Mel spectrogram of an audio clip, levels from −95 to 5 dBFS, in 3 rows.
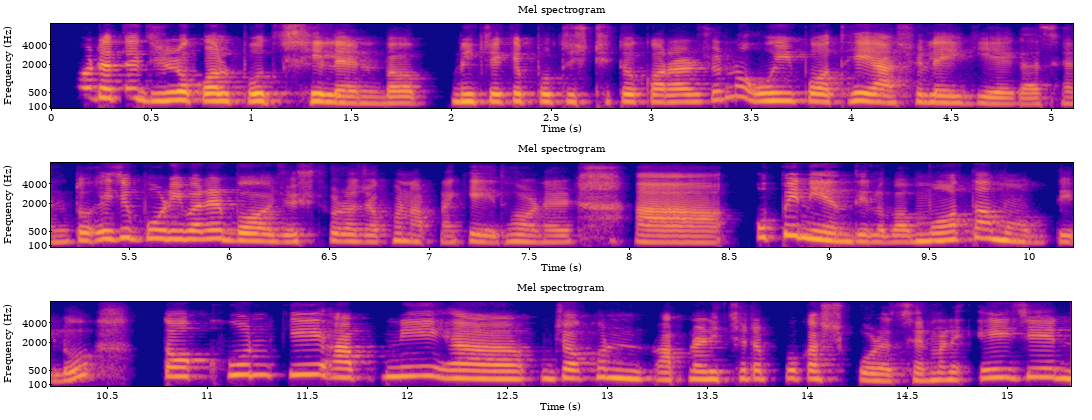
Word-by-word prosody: ওটাতে 320 -1 +5
দৃঢ়কল্প 230 -2 +6 0.3
ছিলেন 205 -6 +4
বা 180 - +1 0.3
নিজেকে 220 +1 +4
প্রতিষ্ঠিত 215 0 -3
করার 205 +1 +2
জন্য 275 +7 -6 0.2
ওই 240 - +5
পথেই 220 +2 +4
আসলে 200 +1 -3
এগিয়ে 175 -3 -3
গেছেন। 155 +2 -8
তো - - 0
এই 255 - +2
যে - - +2
পরিবারের 260 0 +2
বয়োজ্যেষ্ঠরা 195 0 -1
যখন 205 +4 -6
আপনাকে 180 +3 -9
এ - - -5
ধরনের 180 -2 -5 0.4
আ - - +4 0.6
opinion 285 - +3
দিলো 185 -1 -3
বা - - -1
মতামত 240 -5 0
দিলো, 185 +5 -3 0.5
তখন 305 +4 0 0.2
কি 355 0 0 0.2
আপনি 295 +3 -4 0.3
আ - - +3 0.5
যখন 255 +2 -1 0.3
আপনার 225 +2 -1
ইচ্ছাটা 240 +1 -6
প্রকাশ 240 -1 -2 0.2
করেছেন 190 0 -4
মানে 210 0 -3 0.2
এই 275 - 0
যে 285 - -1
220 Hz, 155 wpm, -22 LUFS, 195-260 Hz, 0.6 s, দৃঢ়কল্প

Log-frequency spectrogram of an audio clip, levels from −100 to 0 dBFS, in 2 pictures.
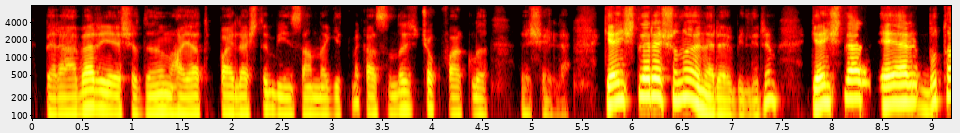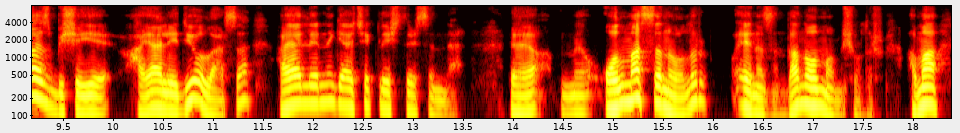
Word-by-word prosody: beraber 110 +6 -2
yaşadığın, 115 -2 -4
hayatı 110 0 -6
paylaştığın 110 +3 -6
bir 110 - -6
insanla 105 0 -8
gitmek 105 +11 -15
aslında 110 +3 -6
çok 130 +1 -9
farklı, 105 -1 -9 0.3
eee, 95 - -14
şeyler. 85 -3 -14 0.4
Gençlere 215 +6 +7
şunu 200 +1 +1
önerebilirim, 100 - -2 0.3
gençler 170 +7 +6 0.2
eğer 170 +2 +7
bu 180 +3 -2
tarz 200 - +3
bir - - -4
şeyi 115 -2 -2
hayal 125 +4 -1
ediyorlarsa 125 - -2 0.2
hayallerini 165 +5 0
gerçekleştirsinler. 125 - -7 0.5
Eee, 115 +1 -2 0.3
m 110 0 -8 0.2
olmazsa 170 +6 +4
ne 140 - +1
olur? 125 - -4 0.3
En 145 -5 +1
azından 100 - -3
olmamış 125 - 0
olur. 80 -2 -20 0.3
Ama 155 +5 +4
125 Hz, 115 wpm, -22 LUFS, 105-160 Hz, 0.5 s, Gençlere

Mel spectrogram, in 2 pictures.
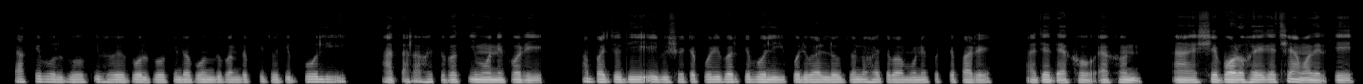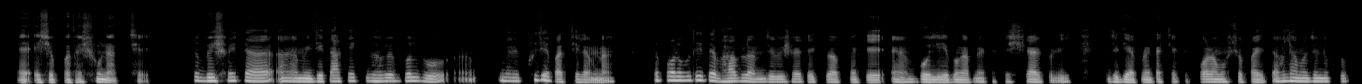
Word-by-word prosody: কাকে 125 +2 -4
বলবো, 115 -1 0 0.2
কিভাবে 110 -2 0
বলব 110 0 +1 0.2
কিংবা 110 0 +1
বন্ধুবান্ধবকে 110 0 0
যদি 110 0 -1 0.2
বলি 120 -1 +2 0.5
আ - - +1
তারা 110 - -5
হয়তোবা 110 -2 -2
কি - - -5
মনে 105 0 +4
করে। 105 -2 +1 0.5
আবার 120 -2 +2
যদি 115 0 +3 0.2
এই 115 - +3
বিষয়টা 115 +1 -3
পরিবারকে 115 0 +1
বলি 110 -1 +5 0.2
পরিবারের 110 -1 +3
লোকজনও 110 +1 +1
হয়তোবা 110 0 0
মনে 105 0 +2
করতে 110 -1 -7
পারে 105 -1 +1 0.5
আ - - -6
যে, 110 - +4
"দেখো 105 +1 -1 0.2
এখন 105 +1 +1 0.5
আ - - +4 0.2
সে - - +1
বড় 110 -1 +8
হয়ে 110 -1 +4
গেছে, 115 +1 -1
আমাদেরকে 105 0 +1 0.4
এ - - +3 0.2
এসব 110 0 -1
কথা 110 +2 -2
শুনাচ্ছে।" 110 -9 -1 0.5
তো 175 - -1
বিষয়টা 170 +1 +1 0.4
আমি 140 0 +5
যে 140 - +4
কাকে 145 +3 -1
কিভাবে 150 0 +1
বলবো 165 -5 +2 0.7
মানে 160 -1 0
খুঁজে 205 -1 +2
পাচ্ছিলাম 115 0 -2
না। - - -1 0.4
তো 185 - -2
পরবর্তীতে 185 -1 +3
ভাবলাম 145 -1 +2
যে 120 - +1
বিষয়টা 120 0 -3
একটু - - -17
আপনাকে 110 -1 -5 0.2
এ - - +1 0.2
বলি 110 -1 +4
এবং 110 +1 0
আপনার - - -3
কাছে 120 -2 -14
শেয়ার 115 -1 +1
করি। - - -3 0.5
যদি 120 -1 +2
আপনার 110 +1 -1
কাছে 110 0 -6
একটা 110 - -15
পরামর্শ 120 -1 0
পাই 110 -1 0
তাহলে 150 +3 +2
আমার 145 -1 +3
জন্য 140 0 +4
খুব 135 - -6
115 Hz, 165 wpm, -25 LUFS, 110-125 Hz, 0.7 s, বড়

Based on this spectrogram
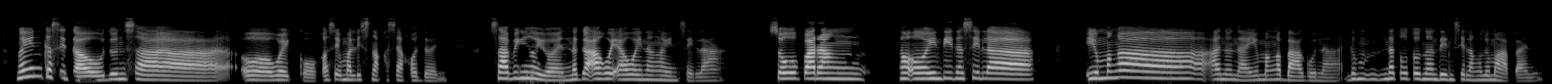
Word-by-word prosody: Ngayon 360 +5 -1
kasi 320 -3 -2
daw 195 0 +3
do'n 245 +3 -3
sa 240 -1 -2 1.0
wo 205 -1 -1
work 205 -2 -3
ko 160 -2 -12
kasi 215 +3 -7
umalis 220 0 -6
na 205 - -6
kasi 210 - -11
ako 190 0 -8
do'n. 160 -2 -15 0.4
Sabi 285 +1 +2
ngayon 205 -5 -3
nag-aaway-away 235 -2 +1
na 215 - -6
ngayon 190 -1 -10
sila. 175 0 -12 0.5
So, 275 0 +1
parang 265 -2 +5 0.4
oo 265 0 +3
hindi 275 +1 0
na 275 -1 -4
sila 275 -2 +1 0.9
yung 280 +2 -1
mga 330 +1 +4 0.8
ano 235 0 -4
na, 190 -2 -7
yung 210 +2 -10
mga 230 - -4
bago 185 -3 -4
na 160 -2 -15
dum 240 -2 -9
natuto 270 -1 -4
na 245 -1 -4
din 235 -1 -4
silang 210 -3 -10
lumaban, 165 -6 -8
235 Hz, 155 wpm, -23 LUFS, 195-270 Hz, 1.0 s, parang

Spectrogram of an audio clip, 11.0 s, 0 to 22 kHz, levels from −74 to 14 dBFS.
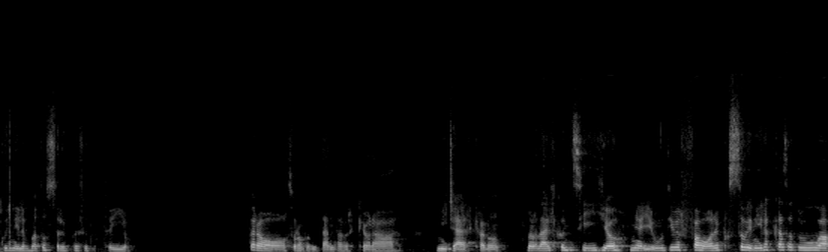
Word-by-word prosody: quindi 185 -1 -4
le 170 0 -1
batoste 180 +5 -5
le 165 - -3
ho - - -10
prese 170 -1 -10
tutte 160 -2 -11
io. 140 -1 -6 1.6
Però 160 -9 +3
sono 160 -1 -4
contenta 145 -2 -7
perché 140 +2 -10
ora 130 +1 -5 0.4
mi 160 -1 0
cercano. 150 0 -1 0.2
"Me 180 - +1
lo 175 - +2
dai 175 0 +3
il - - -8
consiglio? 195 -3 +2
Mi 200 -1 +1
aiuti, 195 +2 0
per 225 0 +2
favore? 200 -4 +4
posso 200 +5 0
venire 200 0 +4
a 235 - -5
casa 235 -1 +1
tua?" 210 -3 +5
180 Hz, 160 wpm, -23 LUFS, 150-205 Hz, 1.6 s, tua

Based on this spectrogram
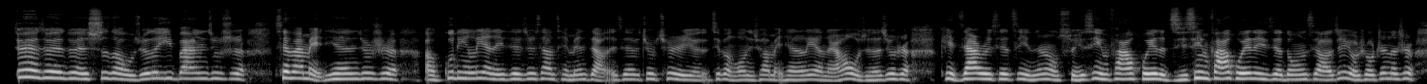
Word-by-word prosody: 对 335 -1 +4
对 300 -1 +4
对， 270 -2 +2
是 265 +3 -5
的。 260 -3 0
我 220 -1 0
觉 240 +4 +1
得 280 - -1
一 280 0 -3
般 270 0 -2
就 270 0 -5
是 250 -2 -4 0.3
现 300 -1 +3
在 290 -1 +4
每 235 -10 -1
天 250 +4 +1
就 265 +1 -2
是， 250 -2 -1 0.3
呃， 215 -2 -1
固 290 +10 -4
定 280 -1 0
练 280 -2 -1
的 235 - +1
一 235 - -1
些， 245 +1 +1
就 255 +2 -2
像 255 -1 -3
前 225 -2 -7
面 230 +2 -3
讲 220 -5 -2
的 - - -8
一 215 - -6
些， 230 +1 -4
就 255 +3 -3
是 245 - -3
确 255 +3 -8
实 225 -3 +1
有 200 -2 -5
基 195 - -9
本 225 -4 -3
功 205 +1 -4
你 200 - -5
需 210 - -9
要 220 - -4
每 210 - -6
天 205 0 -3
练 215 -2 -3
的。 185 - -6
然 185 +1 -3
后 255 +2 +1
我 230 - 0
觉 195 0 -6
得 200 +1 -2
就 250 +3 0
是 235 -3 -1 0.3
可 270 - -4
以 250 - +3
加 260 +5 +5
入 255 -1 +5
一 - - +3
些 245 0 +1
自 250 +2 -9
己 240 - +1
那 220 +2 -1
种 215 -4 -1
随 210 +1 -1
性 245 0 0
发 250 +1 +2
挥 250 0 +6
的、 230 - +4
即 205 +2 -2
兴 290 +2 +3
发 275 0 +5
挥 265 -1 +5
的 265 - +1
一 245 -2 +1
些 230 -1 0
东 225 +1 -1
西 235 +1 -4
啊， 210 -1 +1
就 265 - -6
有 240 -5 +1
时 210 - -4
候 220 - 0
真 260 +4 -3
的 255 -1 0
是 260 0 -2
245 Hz, 365 characters per minute, -23 LUFS, 220-265 Hz, 0.3 s, 挥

